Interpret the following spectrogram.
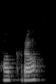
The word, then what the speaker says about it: Pakrac: La ville, Pakrac, que l'autre personne nous a recommandée ne convenait pas. J'ai toujours dit Pakrac, mais ça s'appelle Pakrac.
